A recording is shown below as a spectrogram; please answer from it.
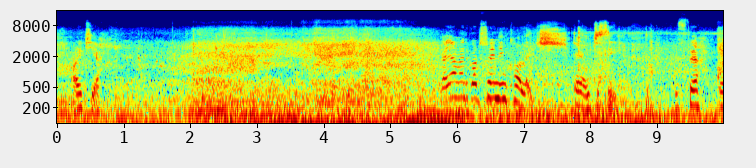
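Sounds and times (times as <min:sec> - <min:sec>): bus engine passing: 0:00.0 - 0:10.0
traffic noise: 0:00.0 - 0:10.0
wind: 0:00.0 - 0:10.0.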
